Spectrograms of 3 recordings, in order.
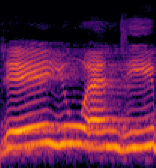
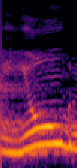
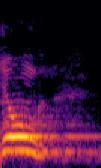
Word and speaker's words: Jung: This is J-U-N-G, but it is pronounced as Jung, not Jung. This is Jung.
